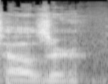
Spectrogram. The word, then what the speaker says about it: Hauser: Hauser. A lot of people say Hauser. I mean, it's pronounced Hauser.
